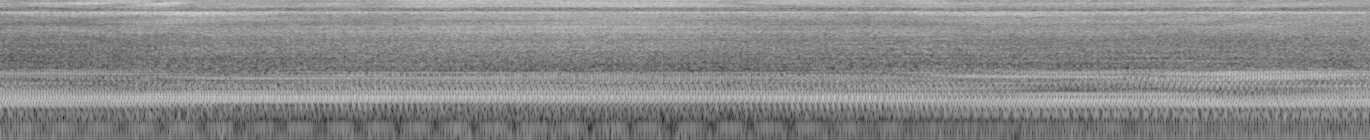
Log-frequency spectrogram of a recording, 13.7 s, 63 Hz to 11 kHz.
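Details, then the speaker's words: Draper 150L belt-driven 2.2kW 10-bar air compressor, new, running 10 minutes with the outlet open so air escapes and pressure stays low. It gives a steady even pump beat with a rushing hiss; oil level fine and oil clear. Runs normally. "Right guys, so it's been 10 minutes now. As you can hear, the air is still escaping. So it ran well."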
